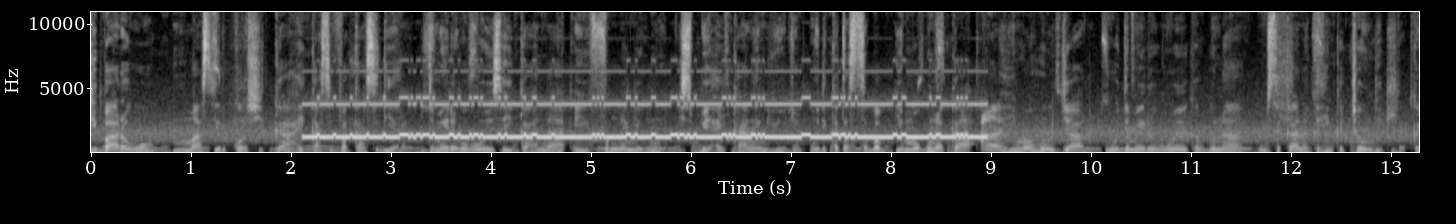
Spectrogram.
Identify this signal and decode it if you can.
RTTY (45.45 baud, 170 Hz shift), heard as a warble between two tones, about 1360 Hz centre. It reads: PD7YPV 449 826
